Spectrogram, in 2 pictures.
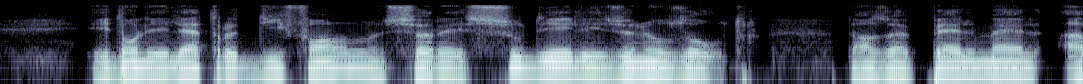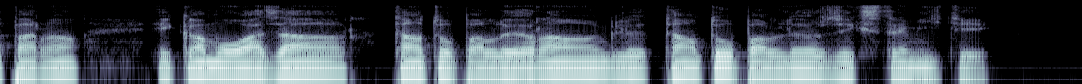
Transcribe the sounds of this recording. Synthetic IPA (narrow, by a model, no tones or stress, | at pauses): ed̪ɔ̃lelɛt̪ʁəd̪ifɔʁmsəʁɛsud̪elezỹnozoːt̪ʁ | d̪̥ɑ̃zɛ̃pɛlmɛlapaʁɑ̃ | ekɔmoazaːʁt̪ɑ̃t̪opaʁlœʁɑ̃ɡlət̪ɑ̃t̪opaʁlœʁzɛkst̪ʁemit̪ʰḛ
